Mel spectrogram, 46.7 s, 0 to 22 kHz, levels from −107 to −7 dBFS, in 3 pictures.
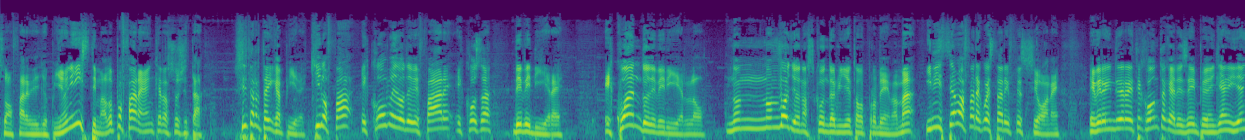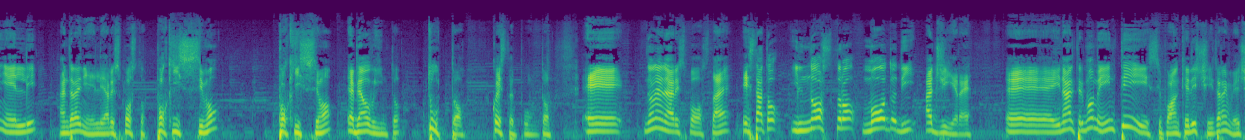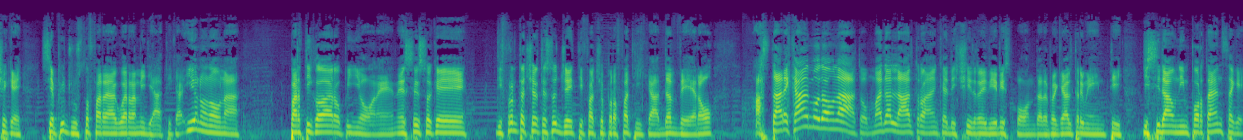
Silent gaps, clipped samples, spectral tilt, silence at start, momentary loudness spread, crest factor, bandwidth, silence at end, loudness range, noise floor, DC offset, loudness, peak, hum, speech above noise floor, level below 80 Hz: none; under 0.1%; -5.5 dB/octave; 0 s; 9 LU; 22 dB; 14 kHz; 0 s; 3 LU; -53 dBFS; under 0.1%; -23 LUFS; 0 dBFS; none; 31 dB; -38 dBFS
